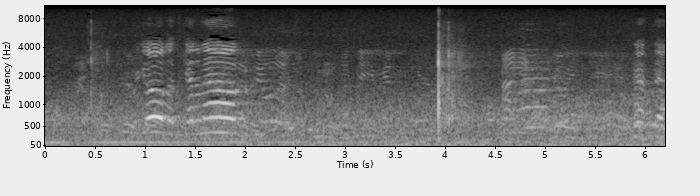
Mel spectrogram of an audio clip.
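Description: Ballpark sound with a steady low hum and voices shouting on the field about one and two seconds in, then a single sharp crack about four seconds in: a bat hitting the softball for a base hit.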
